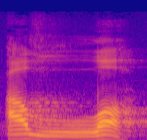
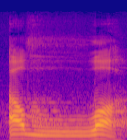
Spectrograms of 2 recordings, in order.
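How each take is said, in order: No difference in how they are said.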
